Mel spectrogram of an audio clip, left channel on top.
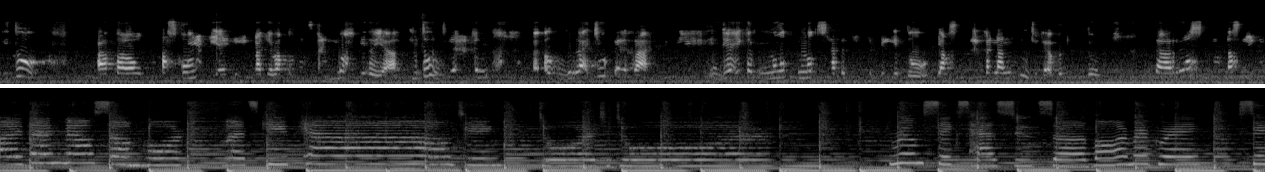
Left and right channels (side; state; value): both; different; correlation 0.00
